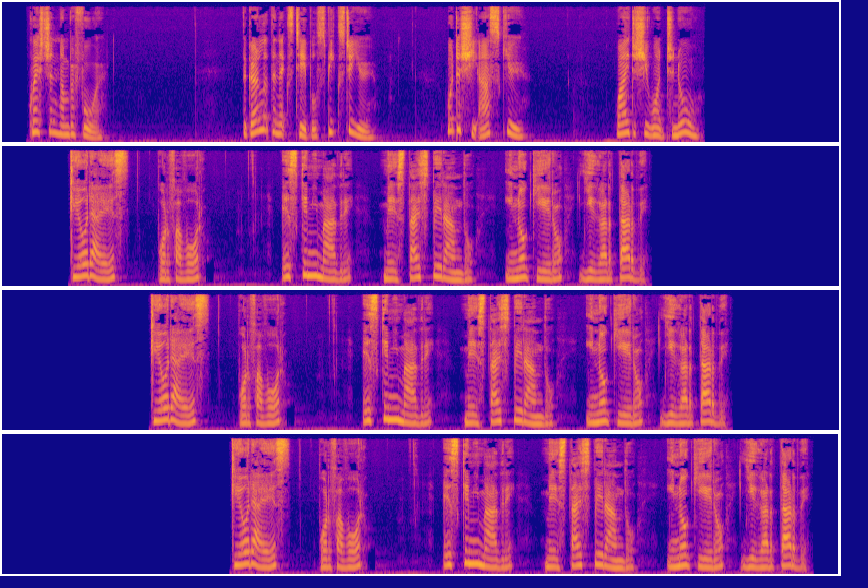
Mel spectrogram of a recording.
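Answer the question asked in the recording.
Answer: What time it is; her mother is waiting for her and she doesn't want to be late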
